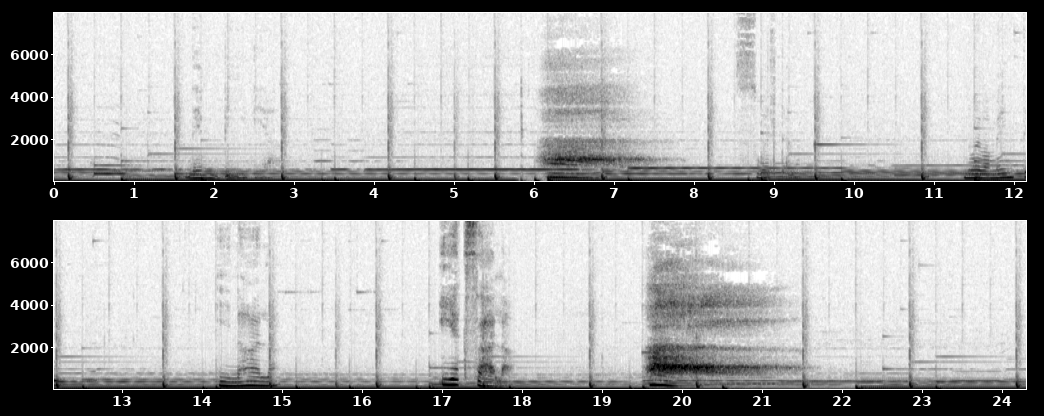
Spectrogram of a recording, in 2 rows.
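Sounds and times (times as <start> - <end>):
low droning musical tone: 0.0 - 24.3
deep breathing during a guided meditation: 6.1 - 7.7, 19.5 - 21.8.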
